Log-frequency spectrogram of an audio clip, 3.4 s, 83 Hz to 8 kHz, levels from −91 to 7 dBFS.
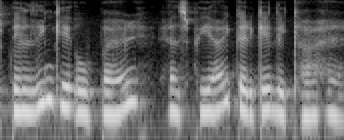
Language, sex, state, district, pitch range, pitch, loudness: Hindi, female, Assam, Kamrup Metropolitan, 195-220 Hz, 210 Hz, -15 LUFS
